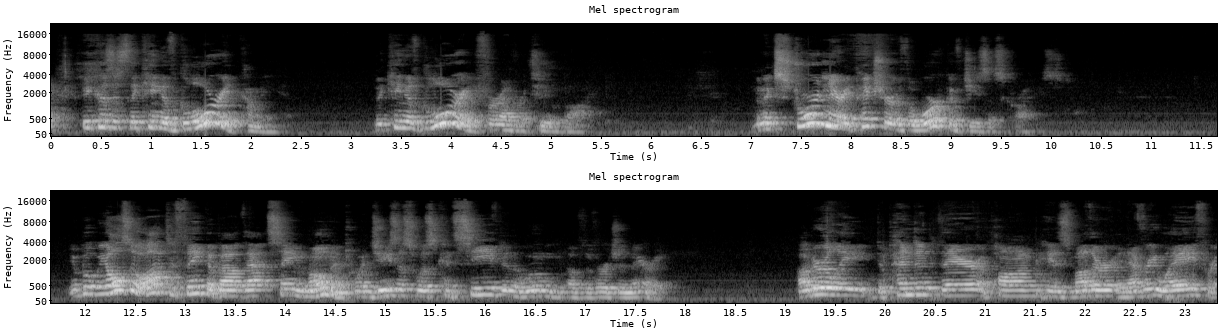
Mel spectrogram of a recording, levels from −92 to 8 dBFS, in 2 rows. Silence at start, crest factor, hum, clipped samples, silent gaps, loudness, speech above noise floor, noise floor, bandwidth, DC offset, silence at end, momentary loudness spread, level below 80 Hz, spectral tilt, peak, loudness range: 0 s; 18 dB; none; under 0.1%; none; -17 LUFS; 39 dB; -56 dBFS; 14 kHz; under 0.1%; 0 s; 15 LU; -58 dBFS; -6.5 dB/octave; 0 dBFS; 7 LU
